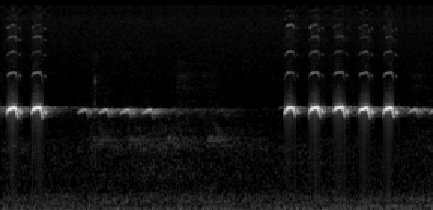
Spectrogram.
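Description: Tufted Titmouse song: clear, high whistled 'peter' notes in quick, even runs, first a pair and then four in a row, over a faint low rumble.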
